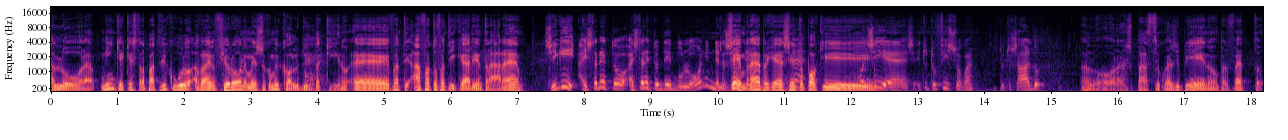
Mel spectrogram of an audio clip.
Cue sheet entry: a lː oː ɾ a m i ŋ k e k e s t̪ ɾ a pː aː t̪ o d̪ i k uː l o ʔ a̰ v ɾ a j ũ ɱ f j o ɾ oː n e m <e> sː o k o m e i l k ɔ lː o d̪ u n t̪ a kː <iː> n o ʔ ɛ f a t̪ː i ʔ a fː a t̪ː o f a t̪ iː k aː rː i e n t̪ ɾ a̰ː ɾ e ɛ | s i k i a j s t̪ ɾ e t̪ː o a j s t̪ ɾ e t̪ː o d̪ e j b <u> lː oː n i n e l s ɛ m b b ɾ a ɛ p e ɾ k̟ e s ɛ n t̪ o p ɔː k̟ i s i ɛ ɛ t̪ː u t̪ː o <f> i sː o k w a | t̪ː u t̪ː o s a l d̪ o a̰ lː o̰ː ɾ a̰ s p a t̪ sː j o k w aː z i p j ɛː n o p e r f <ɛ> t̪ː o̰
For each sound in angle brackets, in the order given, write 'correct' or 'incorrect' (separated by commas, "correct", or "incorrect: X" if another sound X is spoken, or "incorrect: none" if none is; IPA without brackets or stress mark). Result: correct, correct, correct, correct, correct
